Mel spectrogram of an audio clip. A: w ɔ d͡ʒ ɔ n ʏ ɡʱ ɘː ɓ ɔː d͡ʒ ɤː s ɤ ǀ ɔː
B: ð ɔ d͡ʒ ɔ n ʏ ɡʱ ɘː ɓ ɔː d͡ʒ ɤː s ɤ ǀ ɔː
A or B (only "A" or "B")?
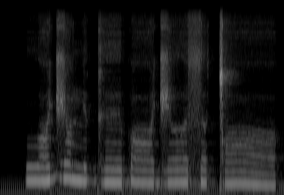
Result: A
